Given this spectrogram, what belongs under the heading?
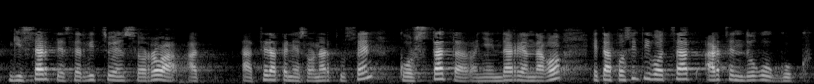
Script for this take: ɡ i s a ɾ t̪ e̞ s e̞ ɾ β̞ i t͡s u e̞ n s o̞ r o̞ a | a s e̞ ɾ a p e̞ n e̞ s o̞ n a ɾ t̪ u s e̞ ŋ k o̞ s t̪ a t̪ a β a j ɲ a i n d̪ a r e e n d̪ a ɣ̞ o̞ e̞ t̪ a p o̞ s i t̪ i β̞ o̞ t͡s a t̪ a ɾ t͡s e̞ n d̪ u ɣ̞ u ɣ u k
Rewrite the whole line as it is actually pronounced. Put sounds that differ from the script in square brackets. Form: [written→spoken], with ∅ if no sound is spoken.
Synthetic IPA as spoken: ɡ i s a ɾ t̪ e̞ s e̞ ɾ β̞ i t͡s u e̞ n s o̞ r o̞ a | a [s→t͡s] e̞ ɾ a p e̞ n e̞ s o̞ n a ɾ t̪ u s e̞ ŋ k o̞ s t̪ a t̪ a β a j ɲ a i n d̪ a r e [e→a] n d̪ a ɣ̞ o̞ e̞ t̪ a p o̞ s i t̪ i β̞ o̞ t͡s a t̪ a ɾ t͡s e̞ n d̪ u ɣ̞ u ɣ u k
